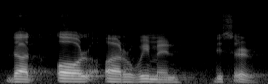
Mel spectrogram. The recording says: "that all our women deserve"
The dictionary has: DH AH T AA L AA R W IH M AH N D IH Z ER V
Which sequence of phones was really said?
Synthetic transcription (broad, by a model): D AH T AA L AA R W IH M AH N D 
